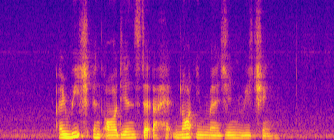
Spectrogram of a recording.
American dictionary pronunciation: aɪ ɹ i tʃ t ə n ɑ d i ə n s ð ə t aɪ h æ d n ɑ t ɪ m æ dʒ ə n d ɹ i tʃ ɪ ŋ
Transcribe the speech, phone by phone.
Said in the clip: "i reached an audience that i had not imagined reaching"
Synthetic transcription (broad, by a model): aɪ ɹ i tʃ ə n ɑ d i ə n s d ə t aɪ h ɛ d n ɑ t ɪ m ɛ dʒ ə n ɹ i tʃ ɪ ŋ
